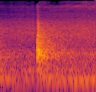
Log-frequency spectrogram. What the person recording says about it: Ngayon sir, itong part na to masilyado po to.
